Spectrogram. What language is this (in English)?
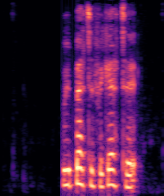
English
